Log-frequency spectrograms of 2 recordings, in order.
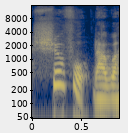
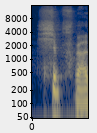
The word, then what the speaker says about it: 师傅: 쿵푸팬더를 보면은 10 나옵니다 10호 10호가 뭐죠 예 슈후라고 하는요 하나 병은 발음을 그냥 영어식으로 10%라고 읽어서이 캐릭터의 이름이 시프가 되었습니다 스승님이란 뜻이에요 사부님이란 뜻이에요 쿵푸팬더가 맨날 수후하고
